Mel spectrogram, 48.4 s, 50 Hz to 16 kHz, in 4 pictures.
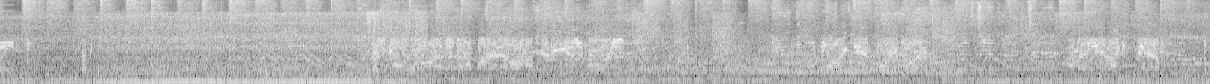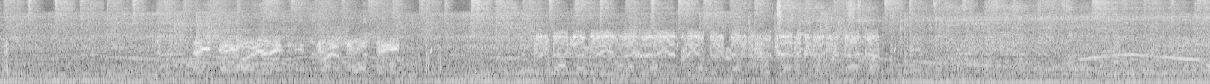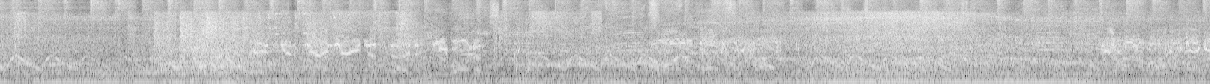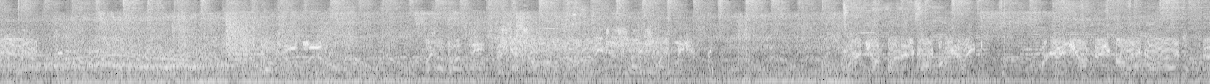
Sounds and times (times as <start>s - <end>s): Music: 0.0s - 48.4s
Vehicle: 0.0s - 48.4s
Speech: 3.7s - 6.4s, 7.7s - 12.0s, 13.7s - 16.2s, 17.4s - 21.1s, 26.6s - 29.2s, 30.6s - 32.3s, 35.2s - 37.0s, 38.8s - 43.4s, 44.7s - 48.4s.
